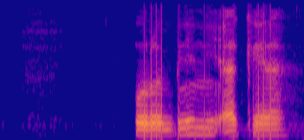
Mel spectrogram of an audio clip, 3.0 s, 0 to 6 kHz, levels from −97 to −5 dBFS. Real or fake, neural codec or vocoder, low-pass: real; none; 5.4 kHz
